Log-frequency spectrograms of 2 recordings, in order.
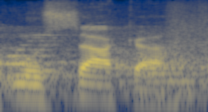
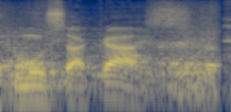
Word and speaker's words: moussakas: It's not moussaka, it's moussakas.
